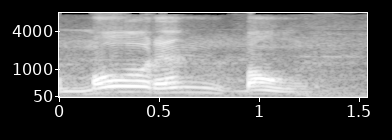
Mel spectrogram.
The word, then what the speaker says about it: Morambong: É assim, se escreve assim como se fala mesmo, Morambong.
